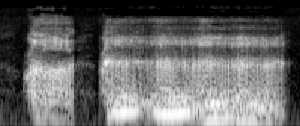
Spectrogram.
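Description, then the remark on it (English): A person vocally imitates how a bass part sounds to someone with Meniere's disease: a harsh, distorted buzzing drone in two bursts, a short one followed by a longer sustained rasp. It is fairly loud, with a gritty, growl-like texture. “Probably not, because a bass part, which would normally sound like boom, boom, boom, boom, boom, to me sounds like”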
